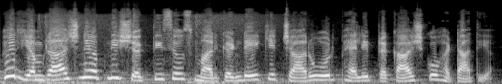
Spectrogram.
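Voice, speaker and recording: A woman's voice: mid-range voice, lively intonation, moderate pace, faint music behind. A woman narrating a devotional story in a scripted storytelling style.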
